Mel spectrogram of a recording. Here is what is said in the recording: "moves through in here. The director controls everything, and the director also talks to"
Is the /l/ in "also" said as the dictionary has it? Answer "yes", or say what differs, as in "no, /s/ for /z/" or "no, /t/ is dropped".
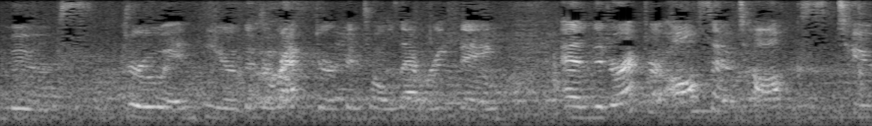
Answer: yes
